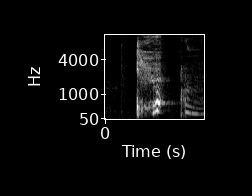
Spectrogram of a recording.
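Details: A single harsh cough burst from an adult woman who is ill while reading a bedtime fairy tale aloud, then a short voiced sound; a plain cough.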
